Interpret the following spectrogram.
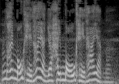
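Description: A woman's voice: fairly high pitch, animated, fast, darkish tone, a little hiss or hum, close to an everyday voice. A woman with a Hong Kong Cantonese accent playing a wistful, candid young heroine who narrates her romance in a radio drama. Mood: frank. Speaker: narrator and lead character. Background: music.

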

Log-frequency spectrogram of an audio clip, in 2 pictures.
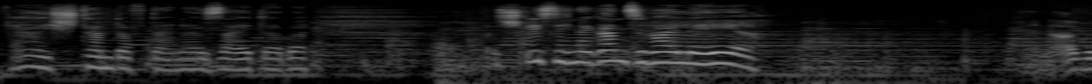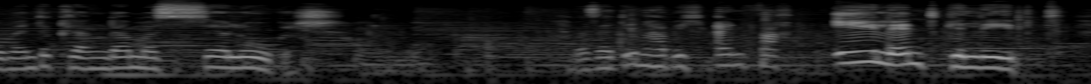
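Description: An actress playing an exhausted, pleading wife in a German science-fiction radio drama, speaking with weary, emotional reproach. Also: female voice, medium pitch, moderate pace, pauses often, over music, natural voice. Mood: weary, reproachful. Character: exhausted, pleading young wife in a dystopian future.

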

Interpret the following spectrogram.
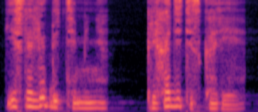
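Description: A woman's voice: deep voice, expressive, a little fast, darkish tone, husky, exaggerated voice. An actress playing a spirited, commanding noblewoman in love in a classic comedy radio play, with theatrical, decisive delivery. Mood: tender. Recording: reverberant 1980s Soviet radio studio.

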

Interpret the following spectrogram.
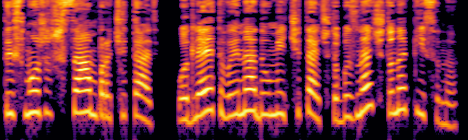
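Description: Lady doing a bossy lil girl in a kids story, know-it-all, explains stuff, high voice. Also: darkish tone, dry recording, clean studio sound, natural voice. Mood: instructive. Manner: know-it-all, instructive, brisk. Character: bright, bossy little kindergarten girl. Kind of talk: storybook character dialogue.

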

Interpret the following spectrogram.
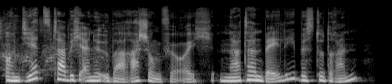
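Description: A woman's voice: fairly low pitch, expressive, normal speed, lightly acted. A woman playing a sassy, teasing, probing radio talk-show host in a German radio drama. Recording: music behind the voice.

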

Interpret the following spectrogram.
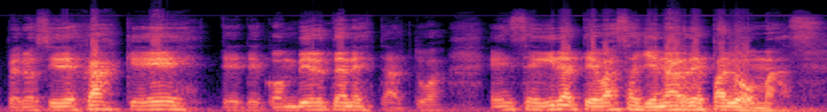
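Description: A man's voice: mid-range voice, normal speed, a bit bright, natural voice. An Argentine actor playing a sardonic, prickly male friend in a radio play reading. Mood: sarcastic.

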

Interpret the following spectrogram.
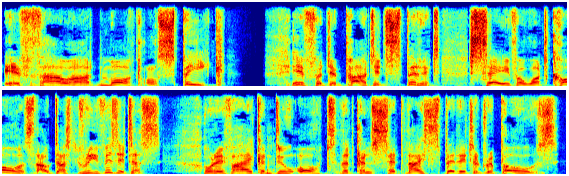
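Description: Male narrator as stern old Saxon nobleman, storybook, archaic declamation, raised pitch, sweeping intonation, dry sound. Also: very animated, a little slow, dry recording, exaggerated voice. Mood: awestruck, urgent. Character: stern, proud, emotional old Saxon lord and father.

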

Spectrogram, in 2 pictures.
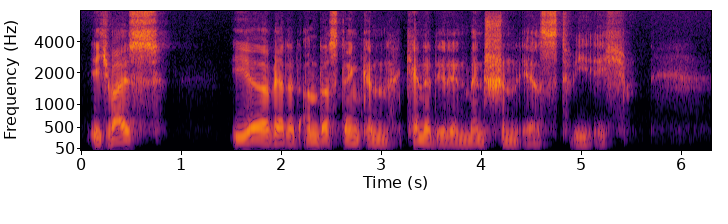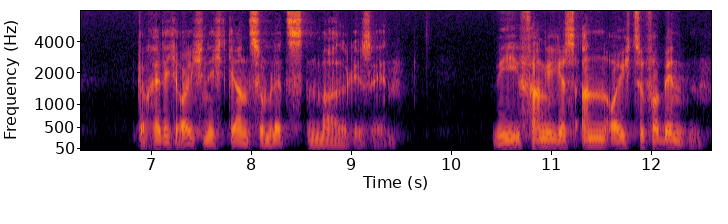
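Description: An actor playing a proud, lonely, mistrustful aging king in a 1970s German radio play, declaiming classical verse in weighty, measured phrases with pauses. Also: low voice, a little mellow. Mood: stern, curious.

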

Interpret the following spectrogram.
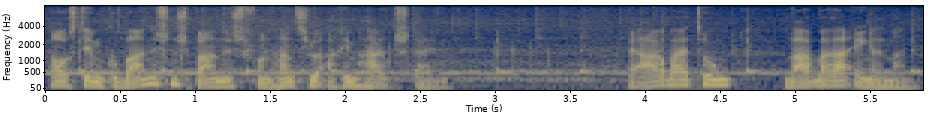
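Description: A man with a low voice announces a radio drama. He reads scripted credits, with music clearly heard behind him. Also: animated, normal speed.

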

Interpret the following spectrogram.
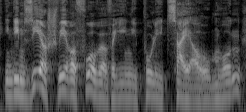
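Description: A man's voice: medium pitch, lively intonation, moderate pace, natural voice. A man acting in a German radio play as a servile, zealous police official, deferential, officious and prone to stammering. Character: servile, zealous male police assessor, eager to please. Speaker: actor.

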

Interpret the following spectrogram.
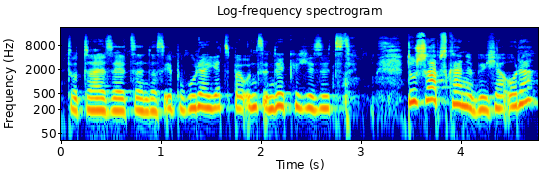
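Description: Flatmate role female actor: young, brash, talkative woman with a medium-pitched voice, natural radio drama delivery. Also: moderate pace, close to an everyday voice. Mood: brash, excited. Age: young adult. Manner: blunt, chatty. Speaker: supporting character, flatmate.

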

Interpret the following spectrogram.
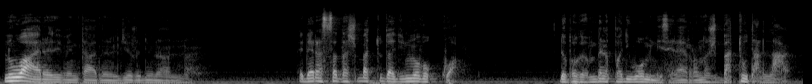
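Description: An actor playing an intense, bitterly ironic male storyteller in a radio theatre monologue, with a husky, dramatic delivery that moves between murmurs and outbursts. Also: low voice, a little hiss or hum, lightly acted. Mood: hushed, sorrowful. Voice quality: husky, often dropping into breathy whispers. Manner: dramatic, swinging from hushed murmurs to loud outbursts.

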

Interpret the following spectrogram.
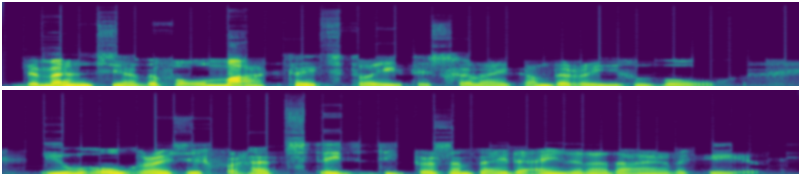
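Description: An actor playing a weary, gentle old blind rabbi in a 1960s radio drama, speaking slowly and solemnly as a philosophical storyteller. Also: male voice, mid-range voice, sing-song, gravelly, soft background music. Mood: solemn, preaching. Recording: dull, roomy 1960s radio recording.

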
